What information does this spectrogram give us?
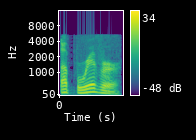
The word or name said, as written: upriver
